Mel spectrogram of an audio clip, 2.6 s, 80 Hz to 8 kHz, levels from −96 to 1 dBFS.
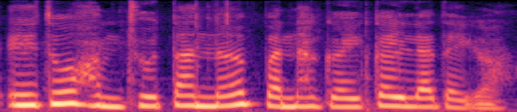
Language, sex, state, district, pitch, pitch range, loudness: Wancho, female, Arunachal Pradesh, Longding, 245 Hz, 225-270 Hz, -13 LUFS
